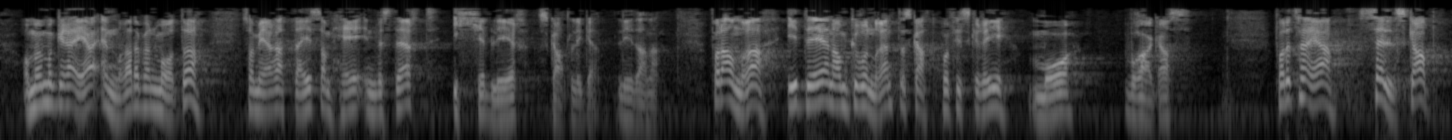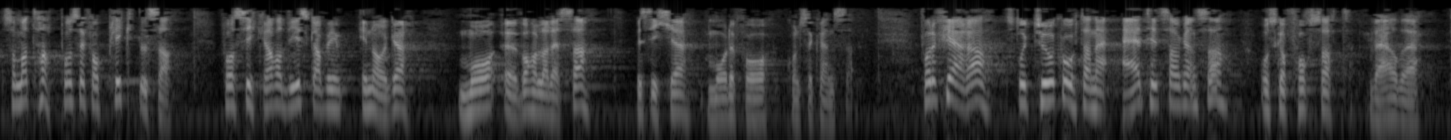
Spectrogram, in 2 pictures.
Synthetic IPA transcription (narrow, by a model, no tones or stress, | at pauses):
ɔmɛnmɔɡʁæɪɑʔɛ̰nd̪ʁɑd̪ɛpʰɔɛnmoːt̪əsɔmjøːɾɑt̪̚d̪æɪsɔmhɛɪ̰nʋɛst̪eːʁt̪ɪçːəblɪːʁskɑ̰ | liːd̪ɑ̰nə̰fɔɾd̪ɛɑnd̪ʁəɪd̪eːənɔmɡɾʉnʁɛnt̪əskɑt̪ːpʰɔfɪskəɾiːmɔ | ʋʁɑːɡɑs | fɔɾd̪ɛt̪ʰʁeːəsɛlskɑːpsɔmhɑʁt̪ʰɑt̪̚ːpʰɔsɛɪfɔɾpʰlɪkt̪əl̩sə̰ɾ | fɔɾɔsɪkʁəʋɑd̪iːskɑːpəɪnɔɾɡə | mɔʔøːʋəhɔlːɑd̪ɛsːə | ʋɪsɪçːəmɔd̪ɛfoːkʰʊnsəkʰʋɛnsə̰ʁ | fɔd̪ɛfjæːɾəst̪ɾʉk̚t̪ʰʉːɾkʰʋuːt̪ɑnəæt̪ʰid̪sɑːʋɡʁɛnsəɔskɑfɔʁt̪sɑt̪ʋæːʁd̪ɛ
